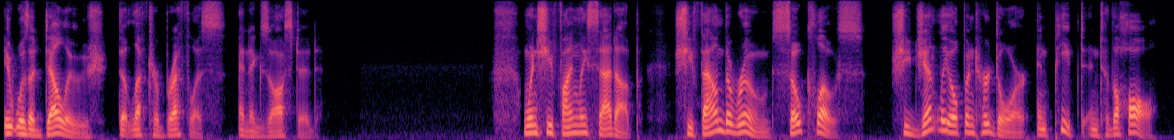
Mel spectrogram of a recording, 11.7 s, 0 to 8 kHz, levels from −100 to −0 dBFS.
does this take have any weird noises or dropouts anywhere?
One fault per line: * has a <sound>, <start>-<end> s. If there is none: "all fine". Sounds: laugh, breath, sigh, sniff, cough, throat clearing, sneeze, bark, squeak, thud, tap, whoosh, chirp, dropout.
all fine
